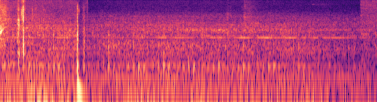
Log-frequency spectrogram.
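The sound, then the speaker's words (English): A helicopter drones steadily overhead, its low rotor thrum and engine rumble continuous and fairly loud, with a brief thump near the start and no talking. “so until we can reach him again, I'm afraid you'll have to just listen to this helicopter.”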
